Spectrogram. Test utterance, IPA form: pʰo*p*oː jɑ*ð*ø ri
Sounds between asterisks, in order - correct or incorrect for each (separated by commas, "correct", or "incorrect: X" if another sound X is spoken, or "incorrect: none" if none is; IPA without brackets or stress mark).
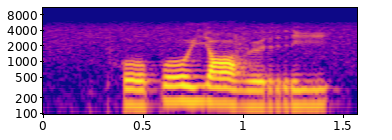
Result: correct, incorrect: v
